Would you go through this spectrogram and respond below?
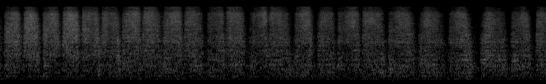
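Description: Rhythmic back-and-forth sanding of DC 540 primer on a model aircraft wing, quick regular strokes with a dry hiss, close and steady with no talking.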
